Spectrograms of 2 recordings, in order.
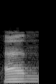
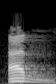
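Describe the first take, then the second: First: The final nasal sound is kept short. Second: The final nasal sound is held too long. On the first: The speaker calls it right. "Jangan diperpanjang lagi" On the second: The speaker calls it wrong. "yang namanya sudah merubah sifat aslinya"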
